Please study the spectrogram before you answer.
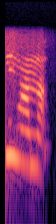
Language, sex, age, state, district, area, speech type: Tamil, female, 18-30, Tamil Nadu, Mayiladuthurai, urban, conversation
